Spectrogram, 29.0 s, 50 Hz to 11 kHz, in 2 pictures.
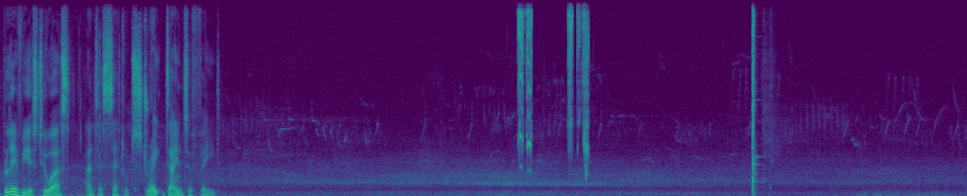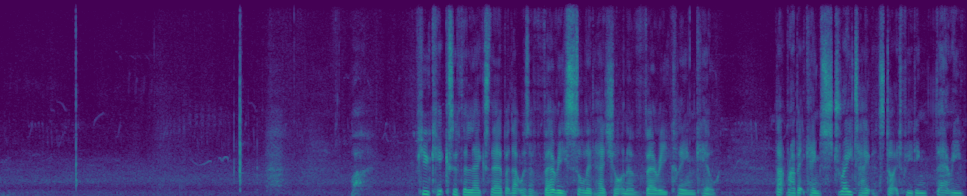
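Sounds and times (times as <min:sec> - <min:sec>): high squeaking: 0:07.8 - 0:08.0, 0:08.6 - 0:08.9.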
